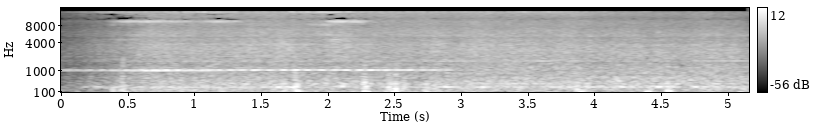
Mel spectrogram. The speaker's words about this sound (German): Auf dem Kreisviadukt Brosio windet sich der Zug um 360 Grad wie eine Spirale und überwindet so den Höhenunterschied im engen Tal.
